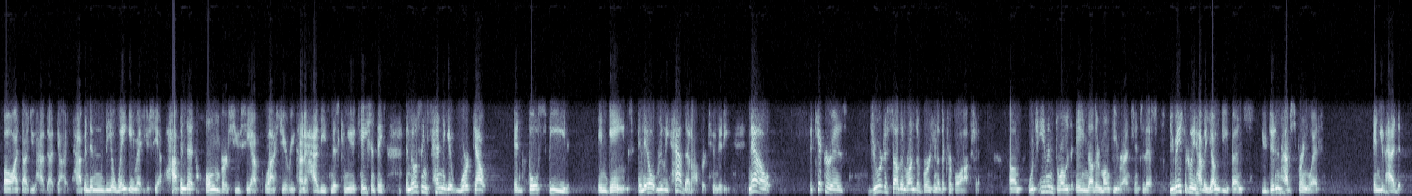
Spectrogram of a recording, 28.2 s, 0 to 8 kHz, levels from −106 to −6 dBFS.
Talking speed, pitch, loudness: 180 wpm, 180 Hz, -20 LUFS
